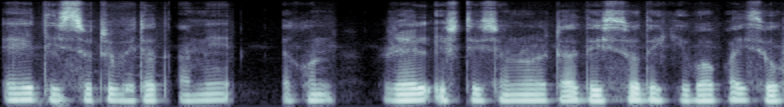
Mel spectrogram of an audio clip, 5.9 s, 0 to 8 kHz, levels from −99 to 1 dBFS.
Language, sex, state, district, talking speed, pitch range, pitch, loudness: Assamese, male, Assam, Sonitpur, 120 wpm, 120-130 Hz, 125 Hz, -16 LUFS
